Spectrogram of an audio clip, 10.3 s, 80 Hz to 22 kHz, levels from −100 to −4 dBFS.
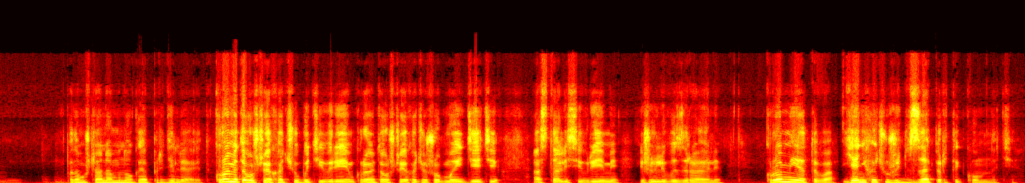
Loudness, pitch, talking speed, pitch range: -22 LUFS, 170 Hz, 205 wpm, 150-195 Hz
